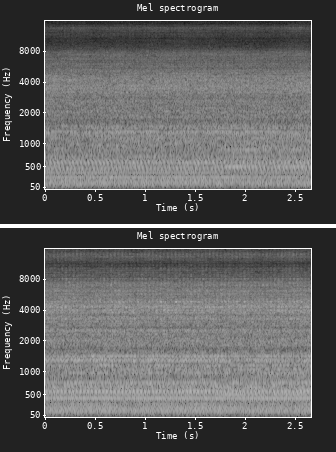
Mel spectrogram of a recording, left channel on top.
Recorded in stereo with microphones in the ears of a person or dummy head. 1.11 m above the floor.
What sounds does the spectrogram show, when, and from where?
0.0 s an engine running: 45° right (ahead or behind), 4.5 m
